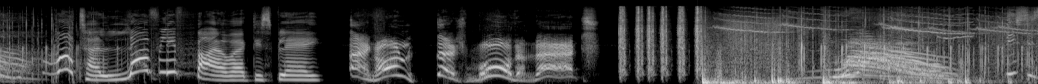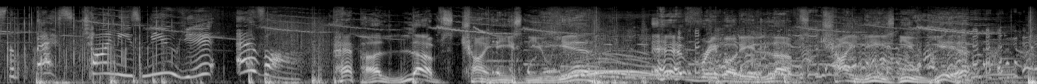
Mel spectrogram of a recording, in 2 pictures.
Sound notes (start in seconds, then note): 15.2 exclamations; 19.3 laughter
